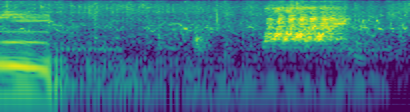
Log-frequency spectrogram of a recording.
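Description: A caged Japanese quail gives one short, harsh call about a second and a half in.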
